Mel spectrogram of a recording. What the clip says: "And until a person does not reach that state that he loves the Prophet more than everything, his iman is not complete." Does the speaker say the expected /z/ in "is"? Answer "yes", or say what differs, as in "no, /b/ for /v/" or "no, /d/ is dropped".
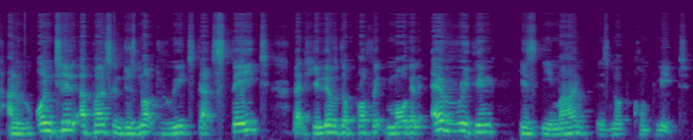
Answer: yes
